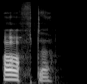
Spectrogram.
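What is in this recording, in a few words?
"after", British English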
